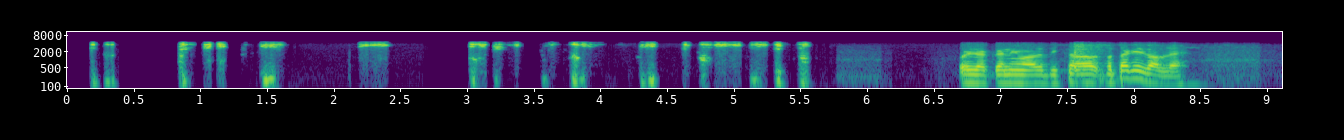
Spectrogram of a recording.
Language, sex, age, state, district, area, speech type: Dogri, male, 18-30, Jammu and Kashmir, Reasi, rural, conversation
